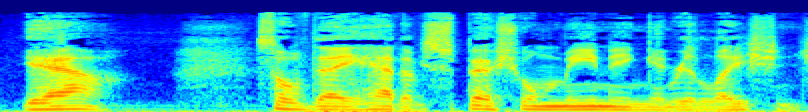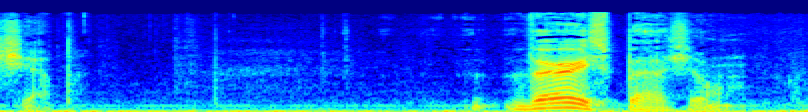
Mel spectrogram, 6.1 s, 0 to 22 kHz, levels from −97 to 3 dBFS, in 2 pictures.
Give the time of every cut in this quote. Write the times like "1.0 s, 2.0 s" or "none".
1.1 s, 1.6 s, 2.5 s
